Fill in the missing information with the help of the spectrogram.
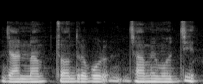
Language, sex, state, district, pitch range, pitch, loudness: Bengali, male, Tripura, West Tripura, 130-145 Hz, 135 Hz, -15 LUFS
